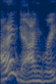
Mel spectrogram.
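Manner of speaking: dead serious delivery. Retelling what the youngest child said when asked about getting cross: imitating a deadpan delivery. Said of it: "he said it so deadpan".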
